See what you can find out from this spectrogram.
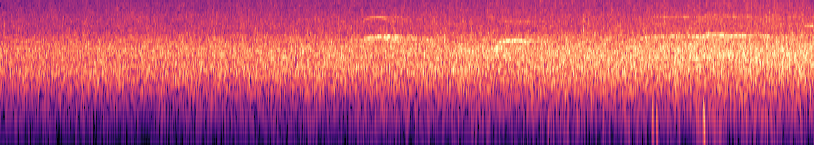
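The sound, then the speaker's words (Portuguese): An audience in a church applauds in a steady, dense wash of clapping that holds an even level for about eight seconds, with no one speaking over it. “Quero que as pessoas comecem a aplaudir, porque a maldição acabou nessas casas.”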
